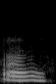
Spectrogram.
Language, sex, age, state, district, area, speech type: Assamese, female, 60+, Assam, Dibrugarh, rural, conversation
